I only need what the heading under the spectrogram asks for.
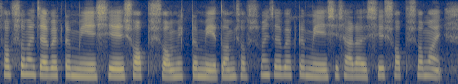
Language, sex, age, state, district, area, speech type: Bengali, female, 18-30, West Bengal, South 24 Parganas, rural, spontaneous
